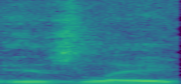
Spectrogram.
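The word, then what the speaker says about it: Islay: the last one which is um Isla scotches it's spelled is Lay but it's pronounced Isla and those are the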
